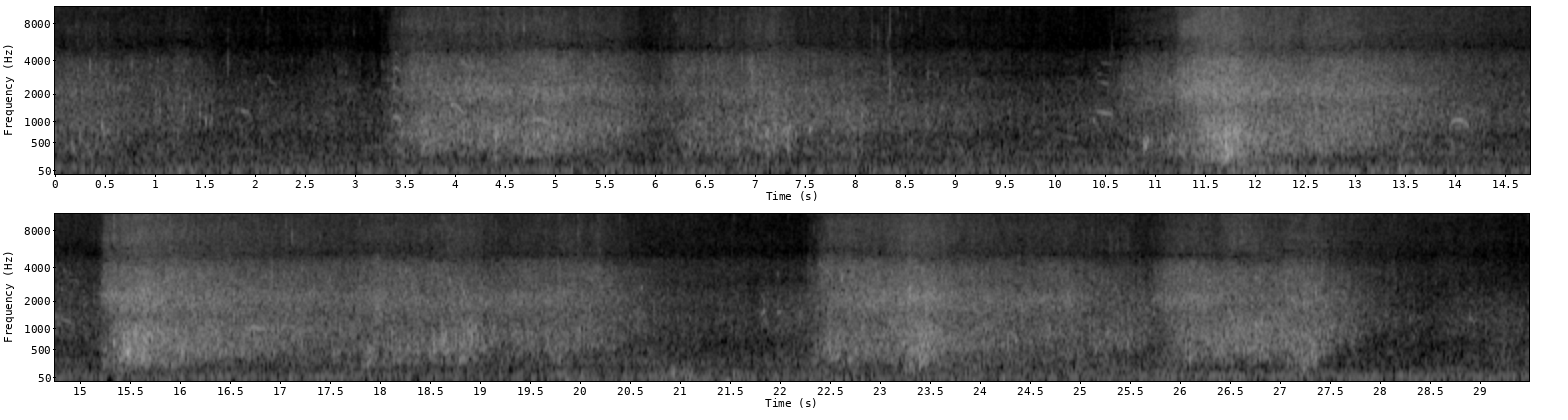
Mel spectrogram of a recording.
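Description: Sea waves breaking and washing up on a beach. The hiss of surf swells and falls back in surges a few seconds apart.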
